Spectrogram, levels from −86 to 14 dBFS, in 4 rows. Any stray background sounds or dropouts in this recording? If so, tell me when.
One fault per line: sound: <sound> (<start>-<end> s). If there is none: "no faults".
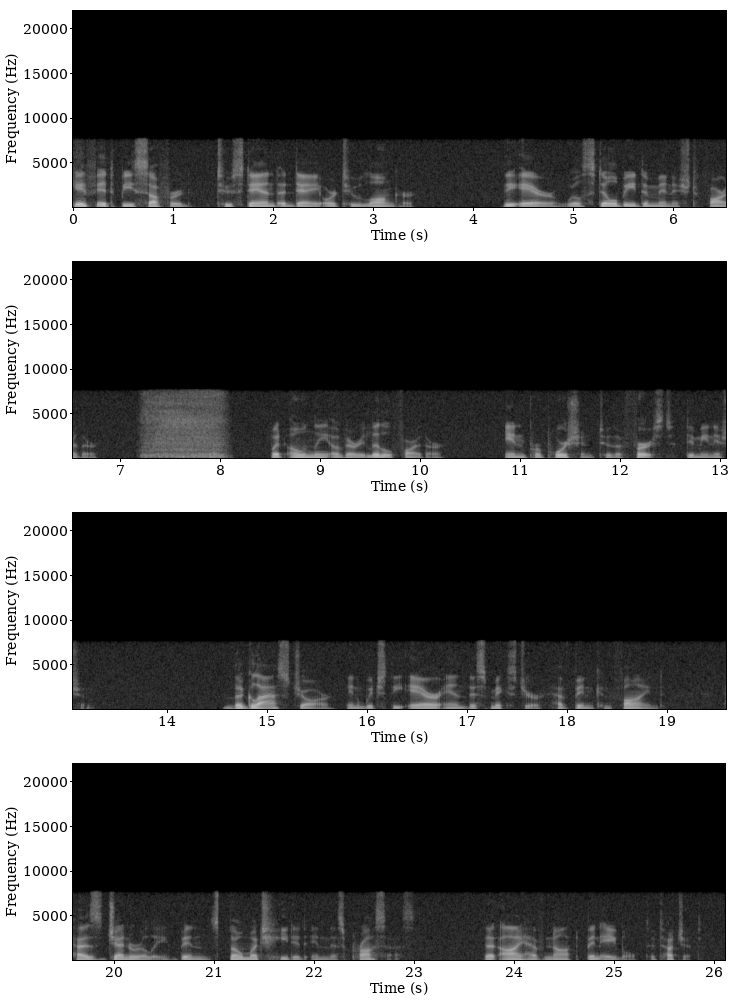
sound: sniff (7.2-8.1 s)
sound: dropout (21.0-21.2 s)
